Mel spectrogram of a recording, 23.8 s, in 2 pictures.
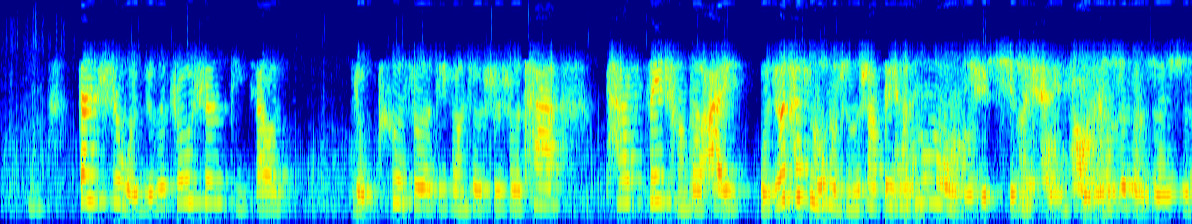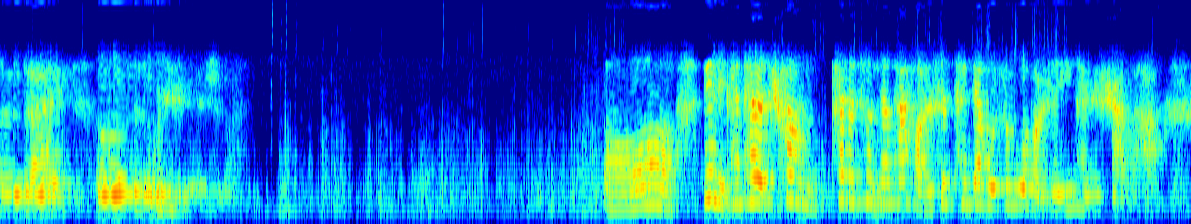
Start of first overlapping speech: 8.9 s

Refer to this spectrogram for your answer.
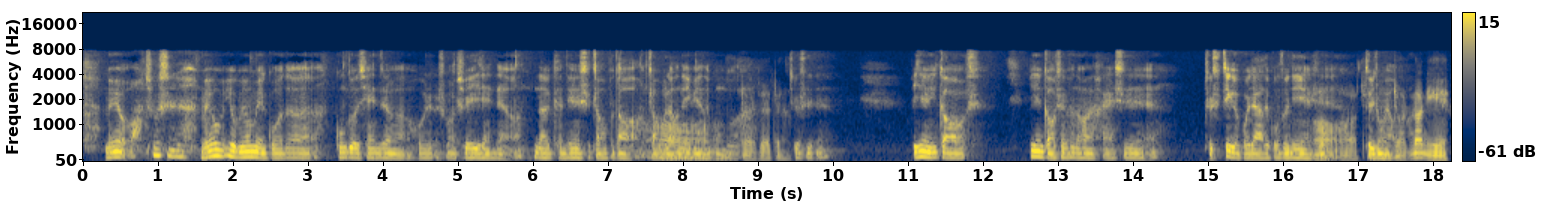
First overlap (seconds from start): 7.4 s

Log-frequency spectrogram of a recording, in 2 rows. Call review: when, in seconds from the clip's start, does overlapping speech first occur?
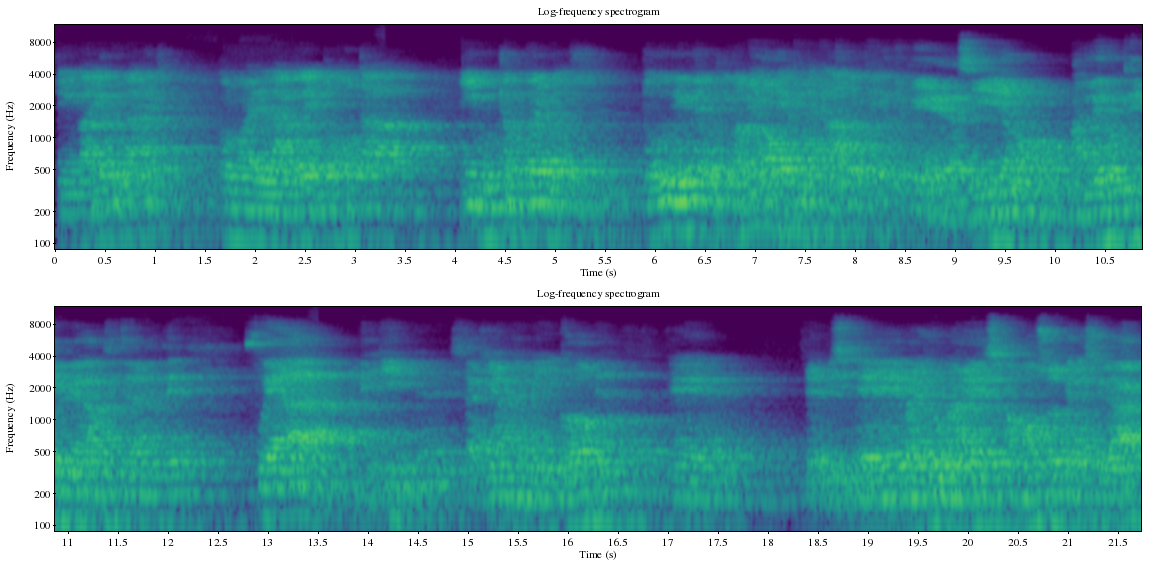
6.7 s

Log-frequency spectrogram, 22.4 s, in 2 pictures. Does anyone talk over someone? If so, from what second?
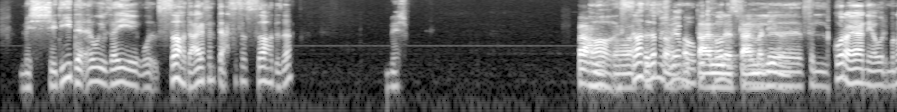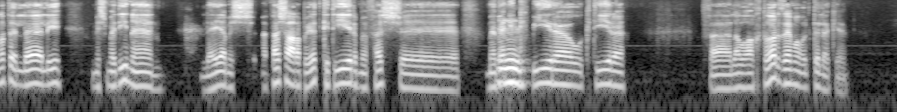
7.4 s

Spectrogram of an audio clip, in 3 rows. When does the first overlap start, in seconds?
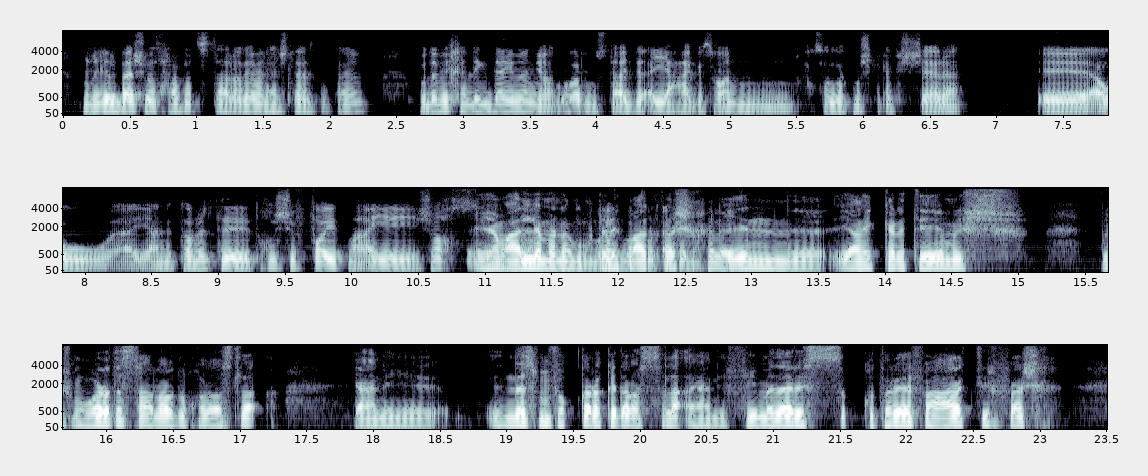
10.9 s

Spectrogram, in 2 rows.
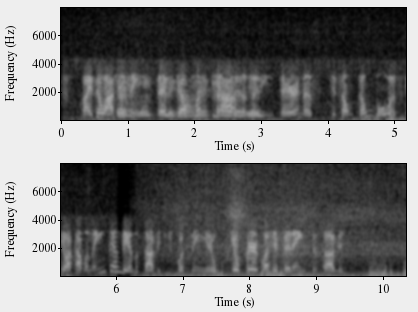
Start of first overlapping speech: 0.8 s

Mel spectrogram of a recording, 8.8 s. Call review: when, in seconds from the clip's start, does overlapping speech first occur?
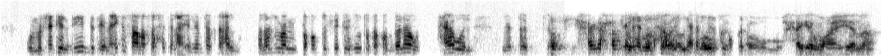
5.5 s

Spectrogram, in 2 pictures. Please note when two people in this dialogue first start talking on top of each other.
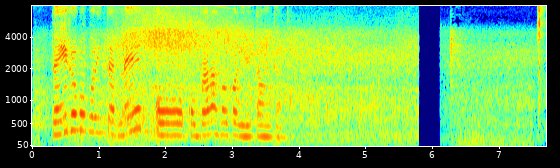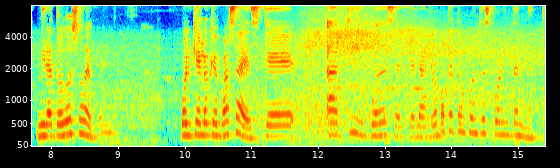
none

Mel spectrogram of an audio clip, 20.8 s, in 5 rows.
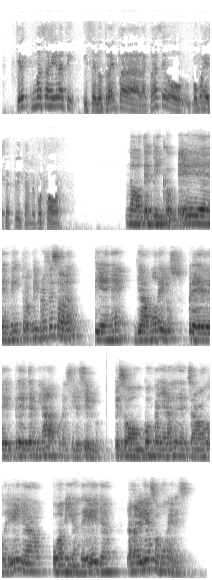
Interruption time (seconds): none

